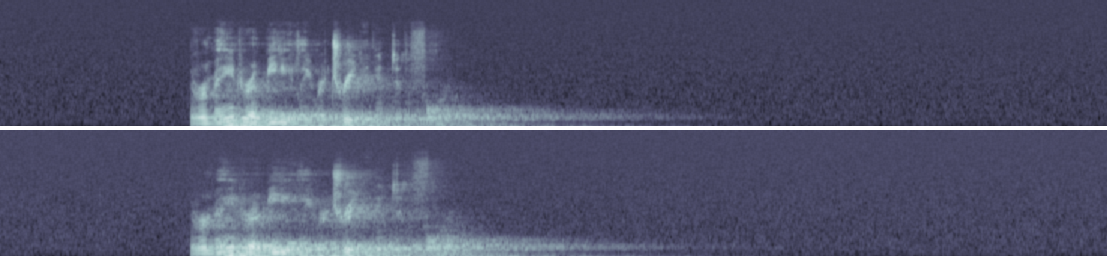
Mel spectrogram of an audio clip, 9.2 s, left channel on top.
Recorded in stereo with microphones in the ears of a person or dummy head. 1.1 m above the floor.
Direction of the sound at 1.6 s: 70° left (ahead or behind).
